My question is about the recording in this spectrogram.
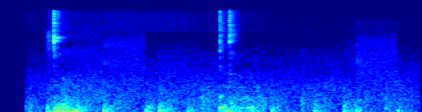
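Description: Near silence: faint room tone opening from dead silence, with two soft clicks, one about half a second in and another just after two seconds.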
